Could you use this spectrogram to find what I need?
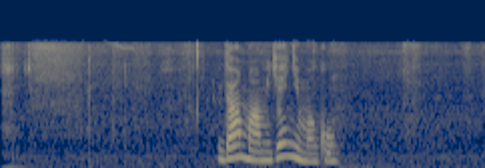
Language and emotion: Russian, neutral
